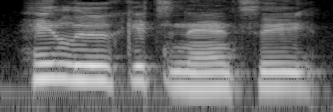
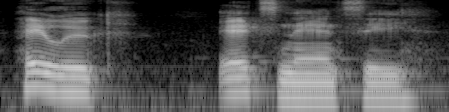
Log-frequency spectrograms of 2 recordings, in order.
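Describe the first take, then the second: First: It is said in a put-on girl voice. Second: It is said in his normal voice.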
